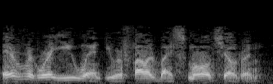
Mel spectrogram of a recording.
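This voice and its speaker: A deep-voiced American man gives a soldier's eyewitness testimony. His voice is husky, and the old radio interview recording sounds dull. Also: lively intonation, brisk. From United States. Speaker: soldier giving eyewitness account.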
